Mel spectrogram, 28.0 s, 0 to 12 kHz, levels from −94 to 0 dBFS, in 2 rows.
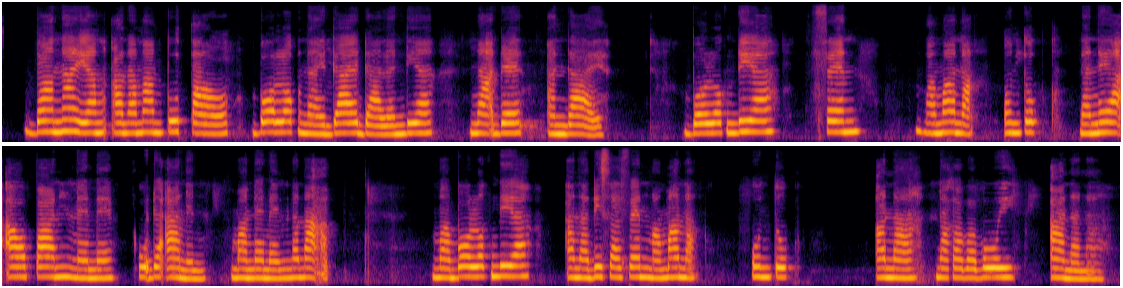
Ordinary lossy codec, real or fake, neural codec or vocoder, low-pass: AAC, 64 kbps; fake; codec, 44.1 kHz, 2.6 kbps, SNAC; 10.8 kHz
